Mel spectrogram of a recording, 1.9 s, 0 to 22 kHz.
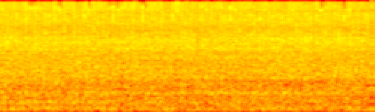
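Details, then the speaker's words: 2008 Ford Explorer 4.0L V6 idling at about 800-900 rpm after replacing a damaged MAF sensor plug harness, the MAF sensor and the air filter for sputtering and stalling; steady, even idle with no misses, no codes, check engine light off: normal idle. "So it sounds good. Code reader picked up no more error codes, and the check engine light remains off. All sounds good to me."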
